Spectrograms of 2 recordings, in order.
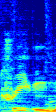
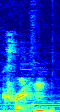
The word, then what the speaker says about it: Cretan: It's pronounced Cretan, not Cretan.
